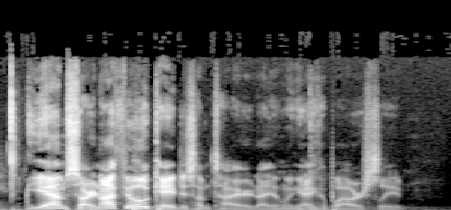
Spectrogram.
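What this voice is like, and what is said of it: Scratchy, tired-sounding voice. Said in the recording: “Your voice sounds a little scratchy.”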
